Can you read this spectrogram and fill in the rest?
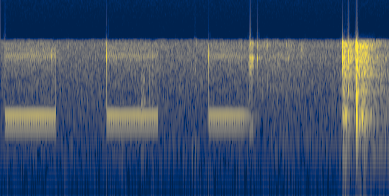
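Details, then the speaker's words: Repaired AE Monophone rotary desk telephone dialing a busy number during final checks: three even tone bursts, about half a second on and off, then a click; normal busy signal, so dialing works. "okay so now what we can do is we can call one other number we'll call my number and it'll be busy"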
